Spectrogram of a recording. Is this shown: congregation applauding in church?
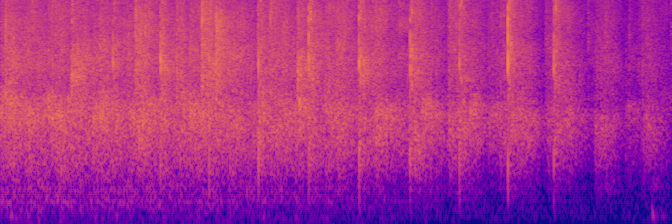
yes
